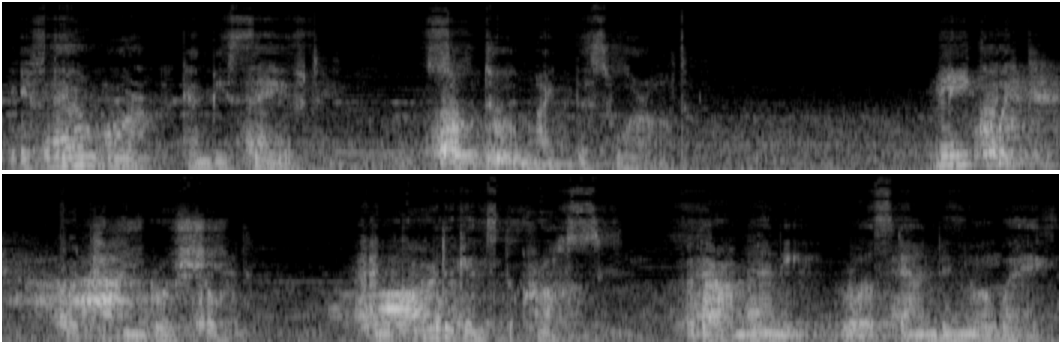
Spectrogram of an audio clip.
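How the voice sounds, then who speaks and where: An actress voicing a solemn ancient female being who speaks slowly and gravely, as in a game cutscene. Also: sits low. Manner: slow, solemn, measured. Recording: echoey and distant, loud music.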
